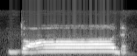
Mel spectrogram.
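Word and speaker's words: ضاد: Next, dad. Nice thick heavy sound again.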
